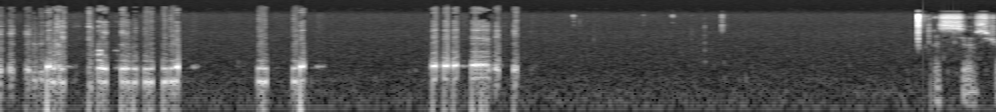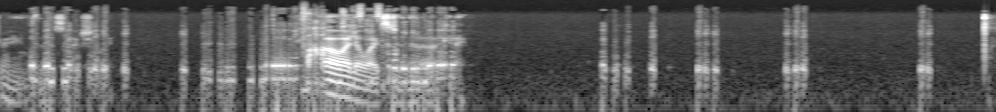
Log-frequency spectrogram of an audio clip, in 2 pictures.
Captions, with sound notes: (audio skipping) That's so strange, that's actually, oh, I know why it's doing that, okay. (audio skipping)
